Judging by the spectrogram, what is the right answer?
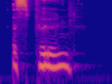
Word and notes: spoon: British English

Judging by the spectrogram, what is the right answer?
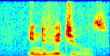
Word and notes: individuals: American English

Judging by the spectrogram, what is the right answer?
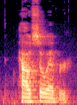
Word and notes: howsoever: American English

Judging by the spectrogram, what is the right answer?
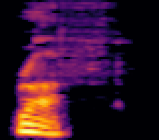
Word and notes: rough: Australian English

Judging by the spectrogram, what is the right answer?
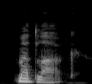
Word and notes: mudlark: Australian English

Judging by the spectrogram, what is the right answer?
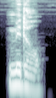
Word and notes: middle: Australian English

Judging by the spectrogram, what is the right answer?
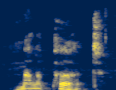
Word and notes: malapert: British English

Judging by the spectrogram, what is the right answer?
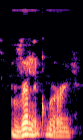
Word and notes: reliquary: British English

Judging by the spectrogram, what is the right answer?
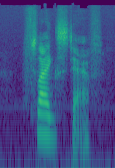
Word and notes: flagstaff: American English

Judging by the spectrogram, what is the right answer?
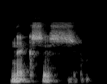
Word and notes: nexus: British English

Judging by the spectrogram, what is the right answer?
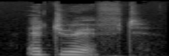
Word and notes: adrift: American English

